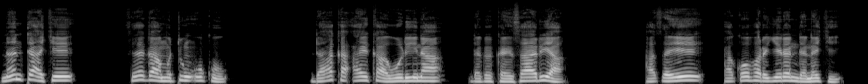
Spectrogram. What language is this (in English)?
Hausa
